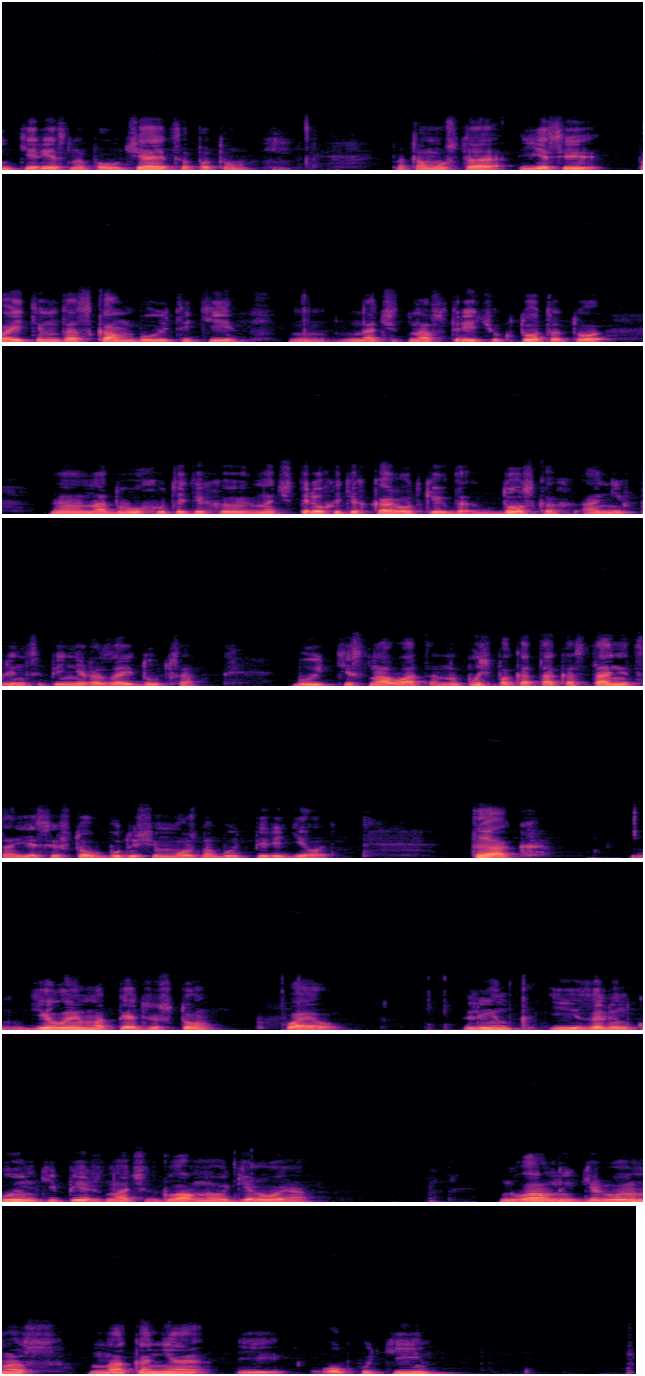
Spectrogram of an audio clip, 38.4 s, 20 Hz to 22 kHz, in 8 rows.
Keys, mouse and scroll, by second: 26.4-28.1 drag.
